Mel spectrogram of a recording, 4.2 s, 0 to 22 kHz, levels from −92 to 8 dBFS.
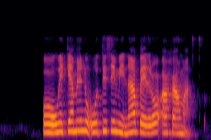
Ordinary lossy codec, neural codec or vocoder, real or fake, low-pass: MP3, 48 kbps; codec, 16 kHz, 2 kbps, X-Codec, HuBERT features, trained on LibriSpeech; fake; 7.2 kHz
